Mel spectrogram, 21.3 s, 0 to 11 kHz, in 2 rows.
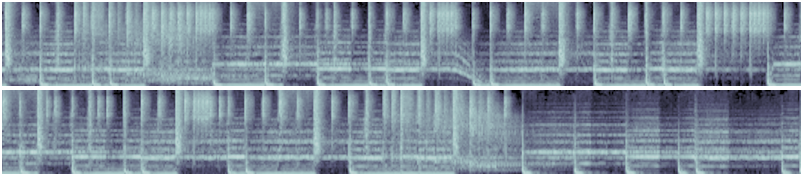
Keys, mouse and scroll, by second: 4.7 drag, 5.4 click, 7.1 Tab, 8.0-9.3 shift+middle drag, 9.3 scroll down 1, 9.5-12.5 middle drag, 12.5-13.0 scroll up 1, 13.0 scroll down 1, 13.3-14.9 scroll up 1, 14.9-16.4 scroll up 1.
